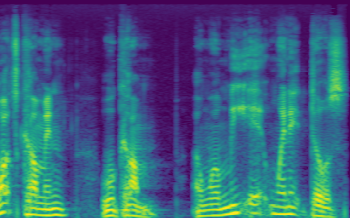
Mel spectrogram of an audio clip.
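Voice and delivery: hint of put-on Yorkshire accent. Performing a quoted line, slipping into a slight yorkshire accent at the end. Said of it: "I went a bit Yorkshire at the end".

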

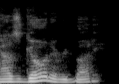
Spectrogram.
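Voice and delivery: put-on slight Southern accent. Retelling how a guest greeted the space: slight Southern accent imitating Zubaz. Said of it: "He kinda has a slight Southern accent".

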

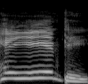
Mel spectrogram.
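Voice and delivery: shrill, very high, loud called-out voice. Announcing a character has returned: Chucky voice. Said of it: "Chucky's back".

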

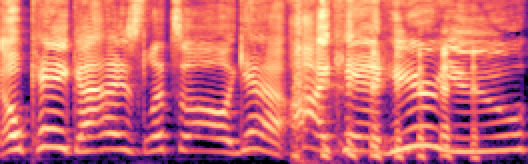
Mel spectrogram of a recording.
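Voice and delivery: peppy, rallying, very high, loud. Imitating a lady warming up a crowd: imitating a peppy hr lady. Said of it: "her kind of natural H R presentation".

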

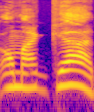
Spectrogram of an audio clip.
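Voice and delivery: emphatic loud outburst in a put-on voice. Retelling a text the sister sent in all capitals: imitating sister's all-caps text. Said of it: "so I gotta, you know, put in her voice".

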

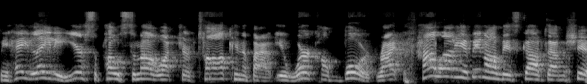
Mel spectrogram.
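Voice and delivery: put-on speaking in an American accent. Retelling what a man on a ship said to her, in American accent. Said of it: "Very good American accent".

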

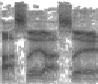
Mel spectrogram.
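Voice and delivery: put-on cartoon rooster voice. Joking about a texter's next pseudonym: Foghorn Leghorn voice. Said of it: "He's Foghorn Leghorn".

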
